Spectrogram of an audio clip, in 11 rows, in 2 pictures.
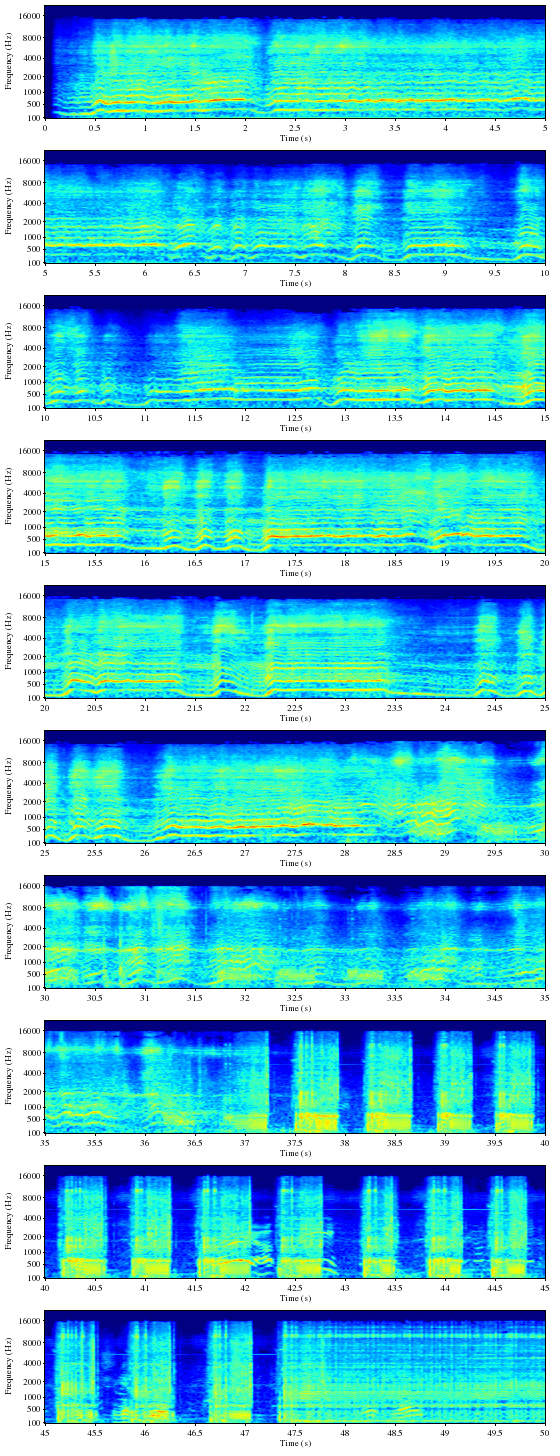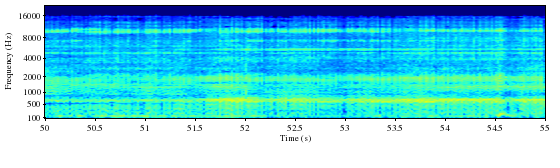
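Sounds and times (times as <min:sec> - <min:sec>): rc car engines revving: 0:00.1 - 0:55.0
cordless drill bursts: 0:13.0 - 0:55.0.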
